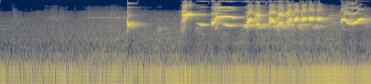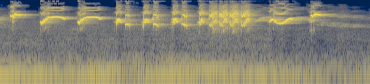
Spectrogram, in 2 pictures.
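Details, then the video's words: Orange-headed thrush singing energetically to draw replies from other birds: a long, continuous run of varied, sweet whistled phrases with twisting rising and falling notes, many short figures following each other rapidly, over faint low background hum. "Kicauan ANIS MERAH Gacor"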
